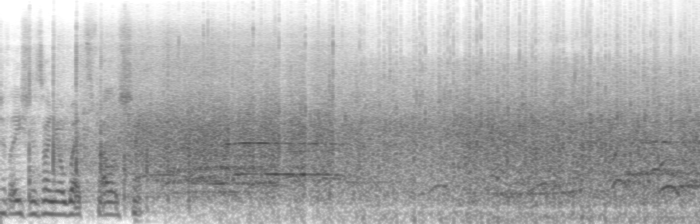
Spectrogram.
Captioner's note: crowd cheering and applauding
